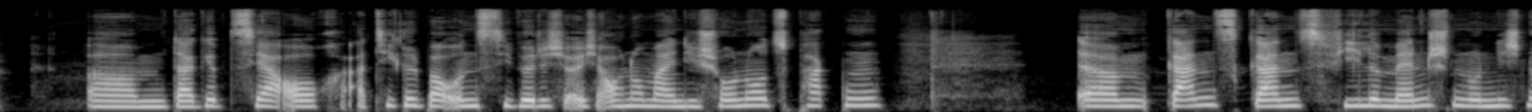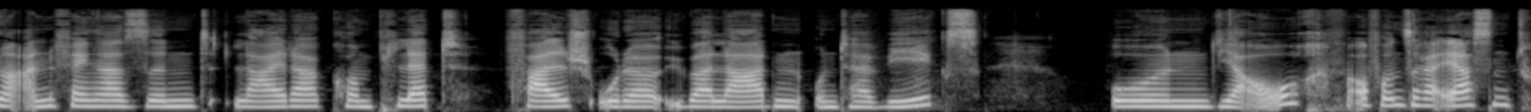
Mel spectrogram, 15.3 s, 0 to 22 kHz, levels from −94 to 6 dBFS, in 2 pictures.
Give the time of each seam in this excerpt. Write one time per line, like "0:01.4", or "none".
0:13.7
